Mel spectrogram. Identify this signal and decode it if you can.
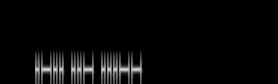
Morse code, heard as a keyed tone, about 37 wpm, 700 Hz. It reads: LU3
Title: Callsign Prefixes for Top 100 DXCC - 40wpm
